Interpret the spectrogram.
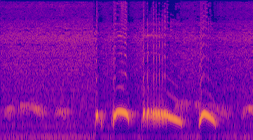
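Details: Spotted dove decoy call used to rouse wild doves: after faint background cooing, one loud phrase of a short coo, an arched coo, a long descending coo and a final rounded coo.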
